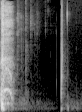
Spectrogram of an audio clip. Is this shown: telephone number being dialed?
no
